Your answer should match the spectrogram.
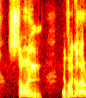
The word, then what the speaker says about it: Samhain: Don saying Samhain Gaelic Festival pronounced Samhain.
